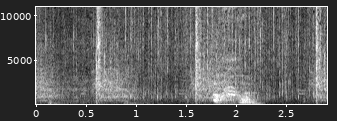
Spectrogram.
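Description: Bricks crack and break under karate-chop hand strikes, three or four sharp, forceful smashes at irregular intervals over a steady, noisy background.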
